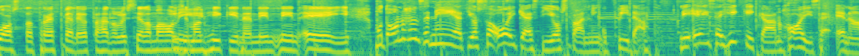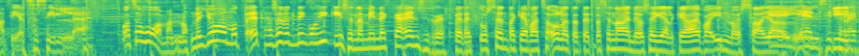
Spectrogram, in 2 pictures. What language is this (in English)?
Finnish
